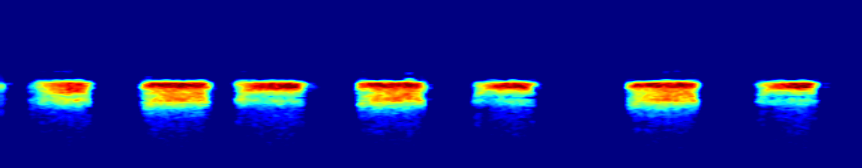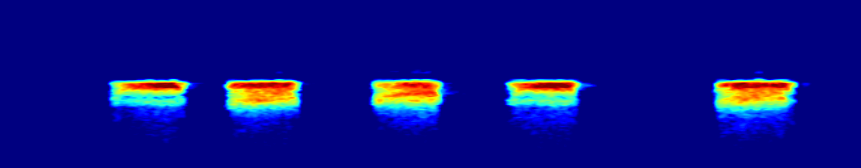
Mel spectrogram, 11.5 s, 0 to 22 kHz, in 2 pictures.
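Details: Barn owl owlets in week 13, fledged, on a nest box at 4:13 am in July 2023; twelve harsh, breathy hissing screeches repeated roughly once a second with one longer gap, steady and loud against silence.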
